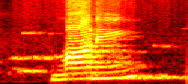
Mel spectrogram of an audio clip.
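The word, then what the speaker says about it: morning: के 12:00 बजे तक मॉर्निंग इस तरीके से इसमें देखिए आप आर का उच्चारण बहुत ज्यादा हम नहीं करते हैं good मॉर्निंग good मॉर्निंग good मॉर्निंग इस तरीके से मॉर्निंग ऐसे करके नहीं बोलते गुड मॉर्निंग ठीक इस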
